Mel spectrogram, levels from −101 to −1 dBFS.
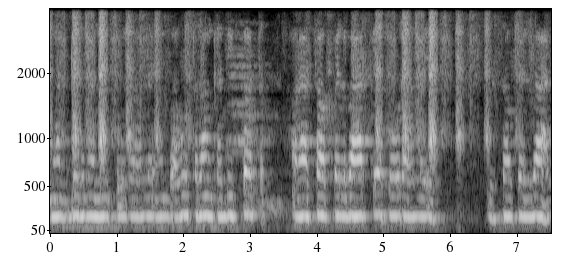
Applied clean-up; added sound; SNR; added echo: none; Dog; 9 dB; reverberation time 0.4 s.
